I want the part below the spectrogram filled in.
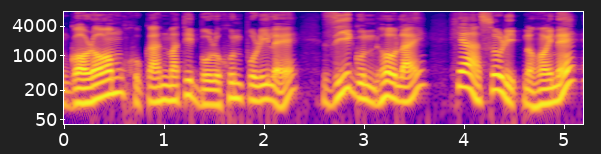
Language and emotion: Assamese, happy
